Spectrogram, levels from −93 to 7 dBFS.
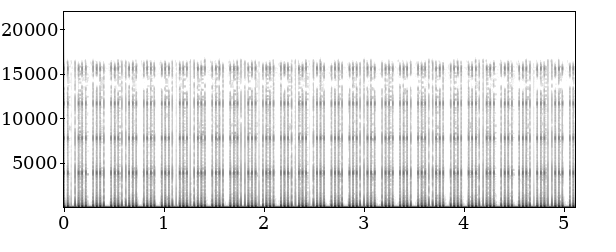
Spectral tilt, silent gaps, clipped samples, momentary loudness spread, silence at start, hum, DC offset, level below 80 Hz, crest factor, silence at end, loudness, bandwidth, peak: -7.5 dB/octave; none; under 0.1%; 1 LU; 0 s; none; under 0.1%; -20 dBFS; 16 dB; 0 s; -21 LUFS; 16.5 kHz; -2 dBFS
